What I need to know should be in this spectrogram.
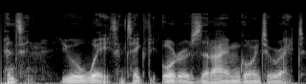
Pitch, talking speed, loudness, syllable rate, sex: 85 Hz, 295 wpm, -17 LUFS, 6.6 syllables/s, male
